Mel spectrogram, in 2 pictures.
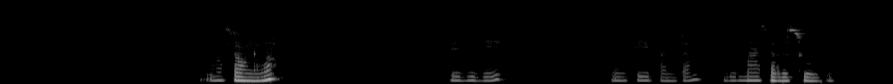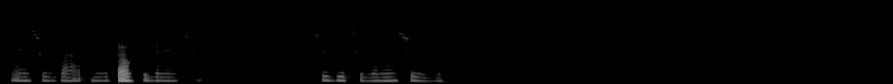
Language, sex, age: Wolof, female, 36-49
